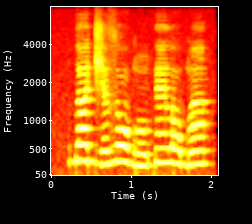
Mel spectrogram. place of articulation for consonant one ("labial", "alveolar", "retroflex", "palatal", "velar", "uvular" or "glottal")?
alveolar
